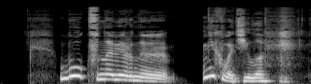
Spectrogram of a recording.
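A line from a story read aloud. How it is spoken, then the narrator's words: Laughing. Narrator (Russian): засмеялся Анатолий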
